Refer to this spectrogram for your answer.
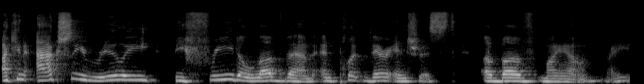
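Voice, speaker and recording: In a plain, everyday voice, a man with an American accent talks at a fairly slow pace, pitched fairly high with ordinary pitch variation. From US. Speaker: guest pastor, youth director. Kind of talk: sermon. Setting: video call.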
